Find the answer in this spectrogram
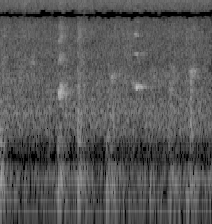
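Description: Marker pen writing on a whiteboard: a quick run of short, irregular taps and scrapes, with a couple of brief high squeaks from the tip.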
